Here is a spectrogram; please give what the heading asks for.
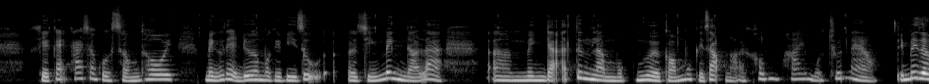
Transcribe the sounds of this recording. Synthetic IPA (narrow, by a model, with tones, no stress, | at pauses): xi˨˦ka̰˧˨ŋ̟xaː˦˥k̚t͡ɕɔ˧ŋ͡mku˨˩ək̚sə˨˦wŋ͡mt̪ʰo˧j | mi̟˨˩kɔ˨˦t̪ʰe˧˩ɗɨ˧əmo˨˩kaː˨˦jvi˨˦zṵ˧˨ʔəː˧˩t͡ɕï˨˦ŋ̟mï˨˩ŋ̟ɗɔ˨˦laː˨˩ʔəː˨˩mï˨˩ŋ̟ɗa̰ː˧˥t̪ɨ˨˩ŋlaː˨˩mːo˨˩t̚ŋɨ˨˩əjkɔ˨˦mo˨˩t̚kaː˨˦jzɔ̰˧˨wŋ͡mnɔ˨˦jxə˧wŋ͡mha˧jmo˨˩t̚t͡ɕu˦˥t̚naː˨˩wɗe˨˦nɓə˧jzəː˨˩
